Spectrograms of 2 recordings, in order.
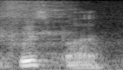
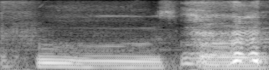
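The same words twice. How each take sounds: First: The word is said short and plain. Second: The word is drawn out slowly. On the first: The speaker calls it right. "but if you just say foosball" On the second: The speaker calls it wrong. "Guess you drag out the foosball"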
